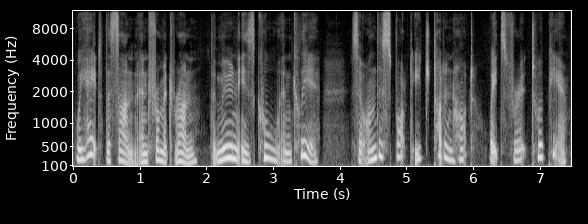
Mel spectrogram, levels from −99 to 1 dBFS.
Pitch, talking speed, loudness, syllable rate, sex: 225 Hz, 200 wpm, -18 LUFS, 4.4 syllables/s, female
